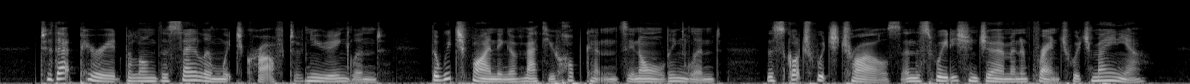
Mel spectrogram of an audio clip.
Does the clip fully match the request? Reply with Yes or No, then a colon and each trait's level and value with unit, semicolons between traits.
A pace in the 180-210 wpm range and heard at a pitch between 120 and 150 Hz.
No: average, 160 wpm; medium, 140 Hz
